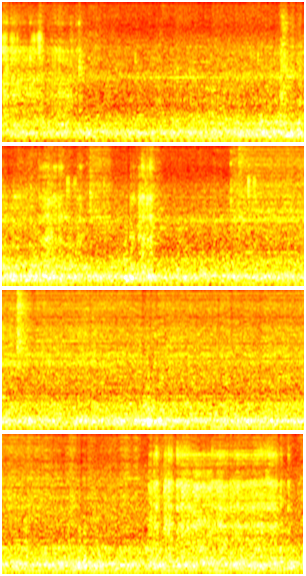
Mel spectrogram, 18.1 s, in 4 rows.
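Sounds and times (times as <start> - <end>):
S-Bahn train rumbling: 0.0 - 18.1.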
